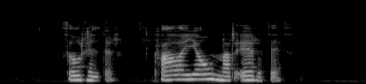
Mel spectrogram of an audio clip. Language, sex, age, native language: Icelandic, female, 20-29, Icelandic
